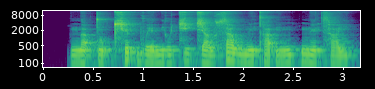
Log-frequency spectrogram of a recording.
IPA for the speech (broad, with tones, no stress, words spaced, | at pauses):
n̪a˨ʔt̪ɔ̃˨p̚t͡ɕʰẽ˦p̚ ɡwe˨˩n̪ju˨˩ t͡ɕi˧t͡ɕa˨˩wsa˥˧w mĩ˧t̪ʰa˦ʔi˧ ŋi˦k̚ n̪ẽ˧t͡sʰa˧j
